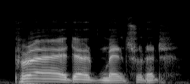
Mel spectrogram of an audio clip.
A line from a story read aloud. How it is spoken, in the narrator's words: he grunted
